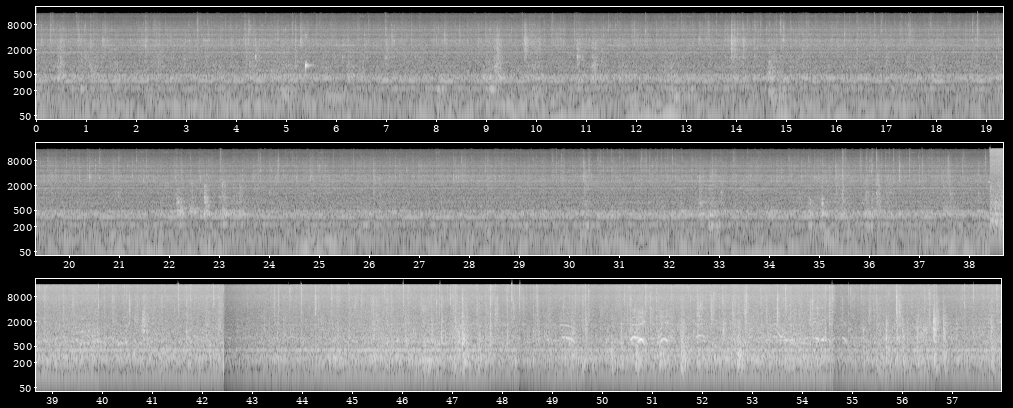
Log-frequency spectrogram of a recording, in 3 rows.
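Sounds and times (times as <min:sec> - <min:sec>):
machinery hum: 0:36.9 - 0:57.9
water spray hissing: 0:38.4 - 0:57.9.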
